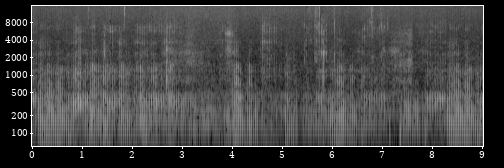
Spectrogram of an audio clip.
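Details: Cat purring in a continuous deep rumble, pulsing in rhythmic surges with brief softer dips, plus occasional light ticking and rustling noises.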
